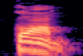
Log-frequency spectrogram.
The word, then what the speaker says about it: Calm: Calm, here L remains silent.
